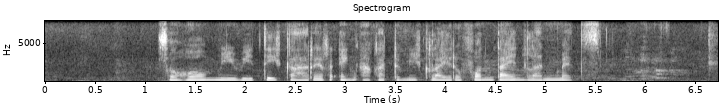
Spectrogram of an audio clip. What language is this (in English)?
Javanese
